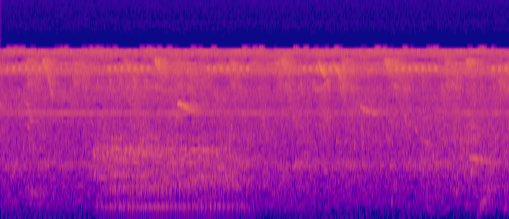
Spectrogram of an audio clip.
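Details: African forest elephants: two males clash at Dzanga Bai, Central African Republic, as an adult male advances on an older bull. A harsh, broad scream swells for about two seconds over a low tonal rumble, with steady forest insect buzz behind.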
